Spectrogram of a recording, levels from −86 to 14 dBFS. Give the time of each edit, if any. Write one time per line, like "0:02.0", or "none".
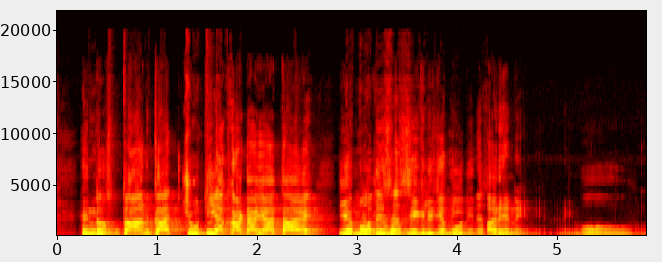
0:04.2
